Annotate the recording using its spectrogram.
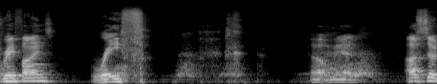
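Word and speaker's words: Ralph: pronounce it? Ray Fiennes, yeah. It's Ray Fiennes. Rafe.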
